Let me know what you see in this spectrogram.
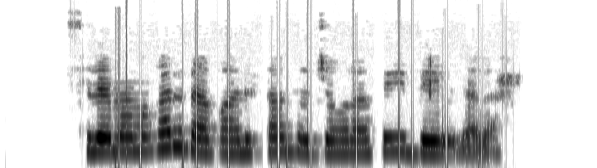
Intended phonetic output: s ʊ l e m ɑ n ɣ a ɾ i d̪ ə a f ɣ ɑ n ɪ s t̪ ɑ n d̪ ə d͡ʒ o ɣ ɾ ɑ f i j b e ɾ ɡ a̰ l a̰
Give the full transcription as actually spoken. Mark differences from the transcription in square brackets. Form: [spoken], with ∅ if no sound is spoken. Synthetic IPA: s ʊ l e m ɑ n ɣ a ɾ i d̪ ə a f ɣ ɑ n ɪ s t̪ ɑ n d̪ ə d͡ʒ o ɣ ɾ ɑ f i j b e [l] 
